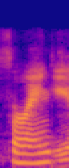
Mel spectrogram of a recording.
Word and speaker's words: Ferengi: Okay, so basically they came up on the Ferengi. Am I saying that right? Yep.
